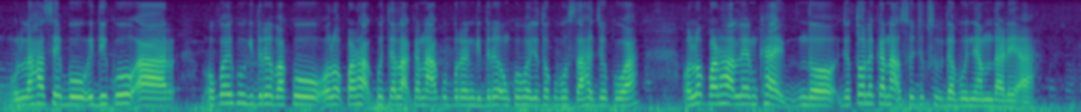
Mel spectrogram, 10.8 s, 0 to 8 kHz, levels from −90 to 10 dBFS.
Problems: constant background noise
